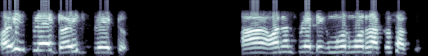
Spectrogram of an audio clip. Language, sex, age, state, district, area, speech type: Kannada, female, 60+, Karnataka, Uttara Kannada, rural, conversation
